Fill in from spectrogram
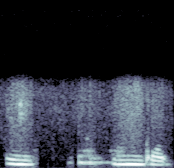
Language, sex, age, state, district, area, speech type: Nepali, female, 18-30, West Bengal, Kalimpong, rural, conversation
